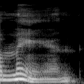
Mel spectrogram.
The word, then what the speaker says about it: man: 1명일 때는 좀 찢어지는 발음 a man 이렇게 해주시고 2명 이상일 때는 man, two men, three men 이렇게 좀 더 짧게 발음을 해주시면 되겠고요.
